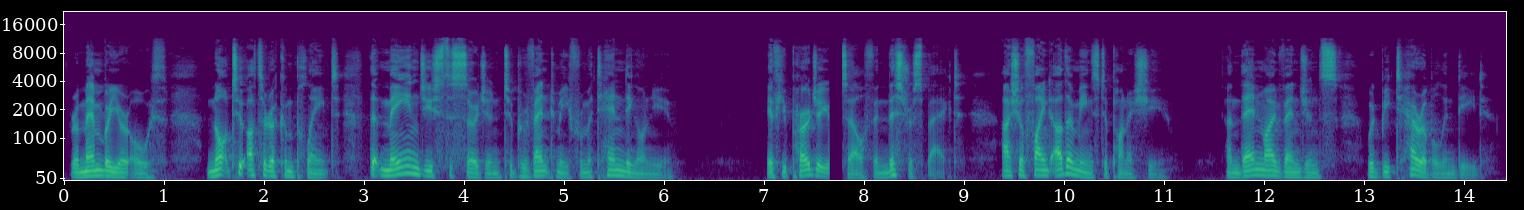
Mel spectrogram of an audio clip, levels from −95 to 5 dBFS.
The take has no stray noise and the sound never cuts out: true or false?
false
